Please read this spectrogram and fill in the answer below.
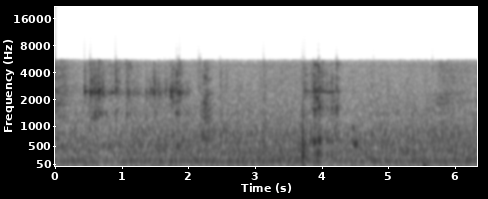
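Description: Light clinking of small hard objects, a few ringing clinks in the first two seconds and one sharp clink about three and a half seconds in, over a faint steady hum.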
